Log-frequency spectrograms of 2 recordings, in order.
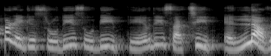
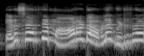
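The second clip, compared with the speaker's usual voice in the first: louder, higher yell to let her go; retold shout; 8 semitones higher, 6 dB louder than usual. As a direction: shout at him to back off. Pulling attacker off, shouting. ("മാറടാ" എന്ന് ഉറക്കെ വിളിച്ചു പറയുന്നു)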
